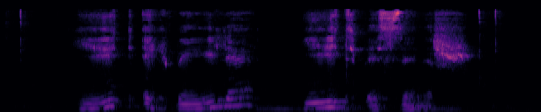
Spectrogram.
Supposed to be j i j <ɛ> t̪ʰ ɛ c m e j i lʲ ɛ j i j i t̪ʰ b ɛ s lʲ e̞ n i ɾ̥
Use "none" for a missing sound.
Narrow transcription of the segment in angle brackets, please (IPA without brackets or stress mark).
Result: i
